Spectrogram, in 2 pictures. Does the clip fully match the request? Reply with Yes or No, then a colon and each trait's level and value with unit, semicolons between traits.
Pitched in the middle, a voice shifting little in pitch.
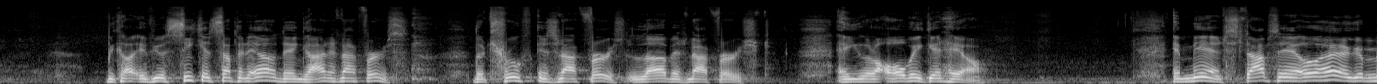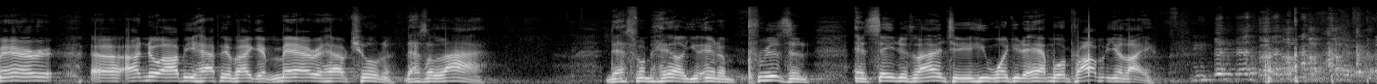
No: medium, 145 Hz; average, 3.9 semitones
